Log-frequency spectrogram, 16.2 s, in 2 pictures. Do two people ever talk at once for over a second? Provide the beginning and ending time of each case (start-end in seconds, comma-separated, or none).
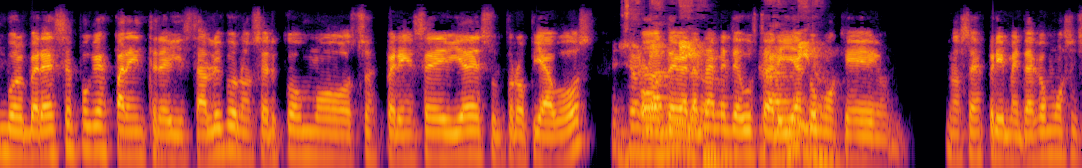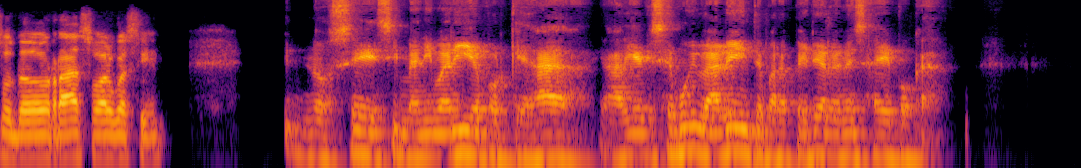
4.6-6.4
